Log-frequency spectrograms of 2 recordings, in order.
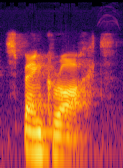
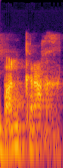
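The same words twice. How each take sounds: First: The name is said with an English pronunciation. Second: The name is said with a German pronunciation. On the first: "The English people usually usually say spankracht" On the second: "if you pronounce it in a German way, you could say spankracht, like this"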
